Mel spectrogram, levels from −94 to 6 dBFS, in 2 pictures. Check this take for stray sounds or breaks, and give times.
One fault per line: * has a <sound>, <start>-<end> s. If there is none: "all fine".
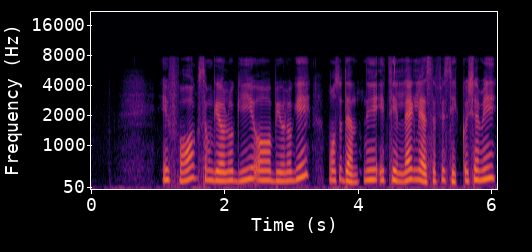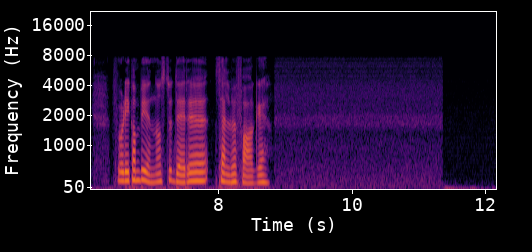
all fine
